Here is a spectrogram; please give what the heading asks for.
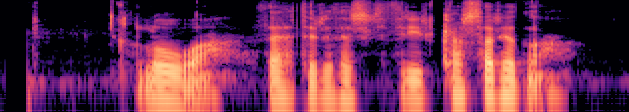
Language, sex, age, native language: Icelandic, male, 30-39, Icelandic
